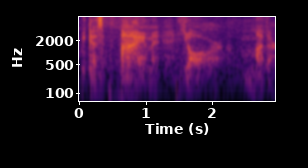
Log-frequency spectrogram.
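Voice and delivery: stubborn motherly whisper.

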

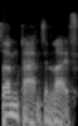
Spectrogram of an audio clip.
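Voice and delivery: fake voice drifting into British. Redoing an impression for a guessing game: Matthew McConaughey impression. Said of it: "I sounded British".

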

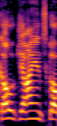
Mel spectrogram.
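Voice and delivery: loud screamed cheering yell. Speaker recalls screaming out the window as a child: retelling a scream. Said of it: "I start screaming".

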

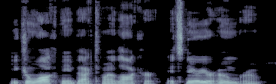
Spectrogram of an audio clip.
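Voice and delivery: ordinary delivery, nothing marked

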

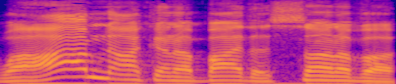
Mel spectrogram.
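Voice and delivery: loud, fed-up yell at full lungs. Speaker acts out a man complaining in an empty store department, imitating someone yelling. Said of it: "he's like yelling at the top".

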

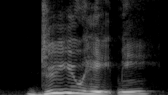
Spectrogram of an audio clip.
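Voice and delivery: mock angry, heated, heightened voice, loud and high. Retelling a question put to their son, reenacting a heightened voice. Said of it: "And my voice is heightened".

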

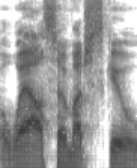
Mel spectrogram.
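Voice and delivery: usual speaking voice

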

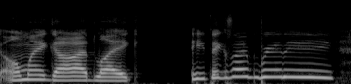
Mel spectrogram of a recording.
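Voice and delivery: acted thrilled, gushing, high and swooping. Retelling a guy's reaction to her, the speaker acts out her past self, retelling her excitement. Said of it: "So I was just so excited".

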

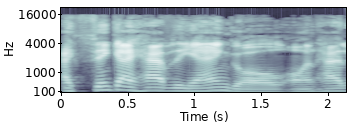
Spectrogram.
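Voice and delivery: usual speaking voice

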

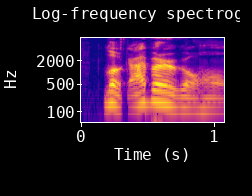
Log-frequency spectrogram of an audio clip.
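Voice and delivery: ordinary talk

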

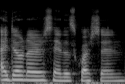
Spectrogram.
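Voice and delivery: usual speaking voice

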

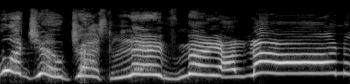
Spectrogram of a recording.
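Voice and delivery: very high, slow, drawn-out, floating falsetto. Retelling a TV scene, quoting a character: Miss Piggy voice. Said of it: "He sounded like Miss Piggy when I did that".

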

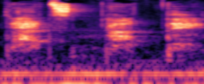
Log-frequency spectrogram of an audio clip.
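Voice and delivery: soft, breathy whisper.

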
